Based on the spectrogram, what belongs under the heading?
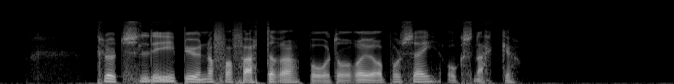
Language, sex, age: Norwegian, male, 59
